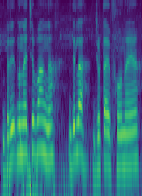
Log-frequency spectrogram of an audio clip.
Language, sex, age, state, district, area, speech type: Santali, male, 30-45, Jharkhand, Bokaro, rural, spontaneous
